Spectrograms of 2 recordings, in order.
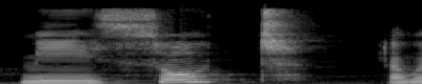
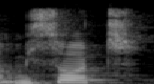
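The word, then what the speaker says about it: misaotra: 그래서 말은 두 번째 미사우차가 되어야 하지만 미사우차라고 하지 않고 미소츠라고 해서 미소츠 끝발음을 강하게 하지 않습니다.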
